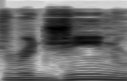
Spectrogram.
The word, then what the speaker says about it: Rejeane: Her name is Regine, as John mentioned, pronounced Regine Redman, it's kind of unusual spelling, R-E-J-E-A-N-E.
